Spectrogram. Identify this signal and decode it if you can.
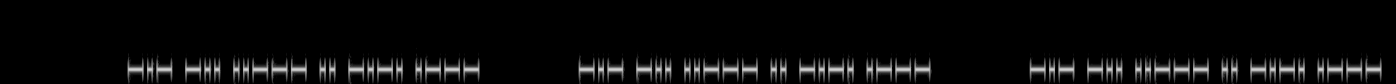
Morse code, heard as a keyed tone, about 25 wpm, 700 Hz. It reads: KD2ICJ KD2ICJ KD2ICJ
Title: USA Call Signs - 6 Characters - Repeated 3x - 25wpm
